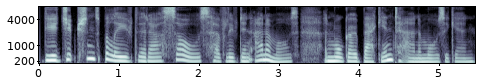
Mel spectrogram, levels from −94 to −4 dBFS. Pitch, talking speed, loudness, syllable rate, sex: 210 Hz, 185 wpm, -17 LUFS, 5.6 syllables/s, female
